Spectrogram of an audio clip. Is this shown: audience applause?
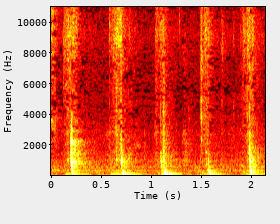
no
